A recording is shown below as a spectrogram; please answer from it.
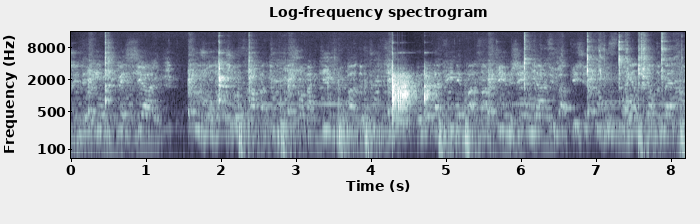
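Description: A metal spoon scraping and clinking against a ceramic bowl and mug as thick batter is scraped out of the bowl into the mug: a run of sharp clicks and scrapes, with one louder clatter about four seconds in.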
